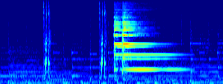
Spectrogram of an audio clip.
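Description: Two short clicks about a second apart, then a bright bell ding that rings out and fades over about a second and a half. These are the stock sound effects of a subscribe-button animation, the cursor click and the notification bell, over faint background music.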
